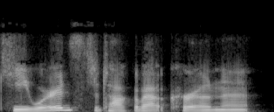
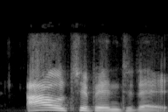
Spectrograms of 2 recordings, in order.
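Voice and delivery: imitated grandpa voice. Retelling the grandpa repeating English phrases from videos: imitating Gong Gong practicing English. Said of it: "Gong Gong would be like".

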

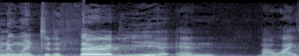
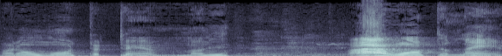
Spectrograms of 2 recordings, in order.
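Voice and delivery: play-acted, low, rough words forced through clenched jaw; 4 semitones lower than usual. Retelling how the farm's owner answered the payment, through gritted teeth. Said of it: "gritted his teeth".

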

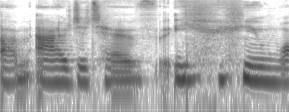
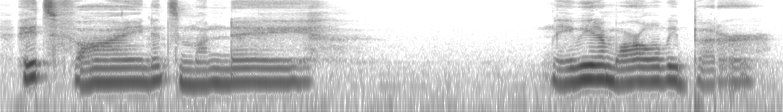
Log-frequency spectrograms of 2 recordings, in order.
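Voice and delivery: slow, unhurried put-on voice, every word dragged out. Acting out own reply to a coworker on a Monday: Eeyore voice. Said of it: "Sound like Eeyore from".

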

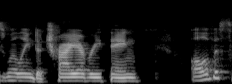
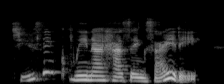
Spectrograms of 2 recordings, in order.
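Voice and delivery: very gentle, careful delivery; 3 semitones higher than usual. Retelling how a gymnastics instructor asked her about Lena, retelling a gentle question. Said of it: "she just very gently said".

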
